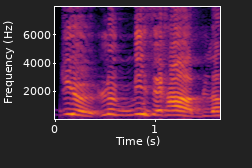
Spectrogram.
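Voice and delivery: high, loud exclamation of outrage; outraged cry. A narrator's reading. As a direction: cry out in scandalised horror. Outraged mistresses cry out at intruder.

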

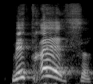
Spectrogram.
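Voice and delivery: high, loud call; crying out. A narrator's reading. Fat boy hailing his old mistress, crying out. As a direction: call out sharply to get her attention. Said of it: "cria le gros joufflu".

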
